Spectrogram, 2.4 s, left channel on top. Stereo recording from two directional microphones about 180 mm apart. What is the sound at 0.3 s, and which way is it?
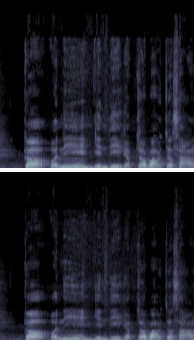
Speech, 25° left (ahead or behind).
